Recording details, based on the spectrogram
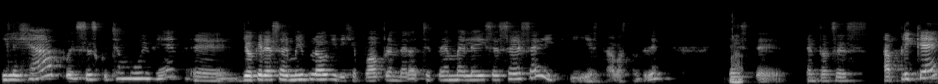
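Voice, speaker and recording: Vocal fry runs through a woman's speech. Her pitch rises and falls very widely. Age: 30s. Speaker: front-end web developer. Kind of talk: interview.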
